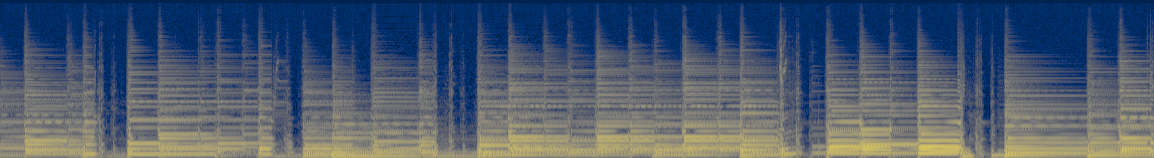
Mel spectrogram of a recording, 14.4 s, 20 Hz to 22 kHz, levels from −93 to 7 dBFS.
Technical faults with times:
4.46-6.87 call bitrate drop

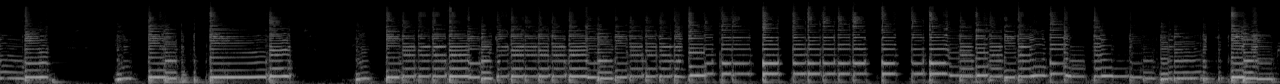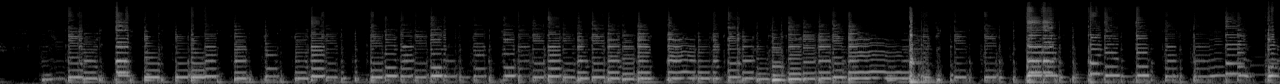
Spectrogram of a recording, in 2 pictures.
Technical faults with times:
0.00-25.61 Opus compression

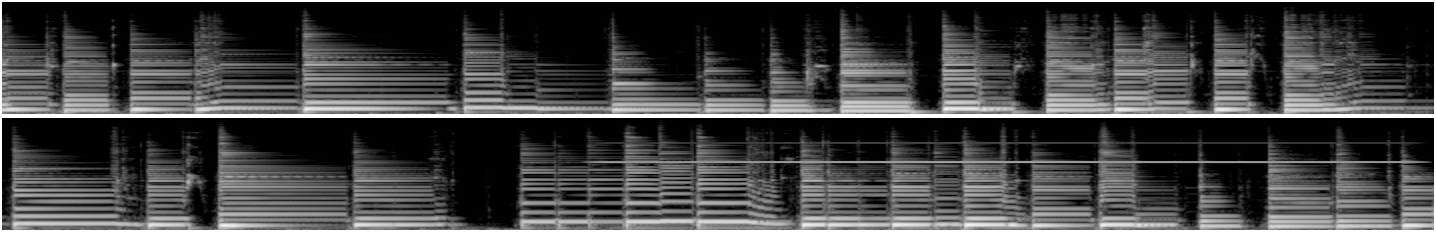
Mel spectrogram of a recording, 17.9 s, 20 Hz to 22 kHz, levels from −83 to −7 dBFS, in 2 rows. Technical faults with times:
12.56-17.91 feedback whistle

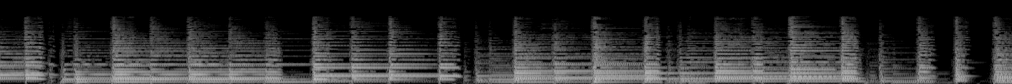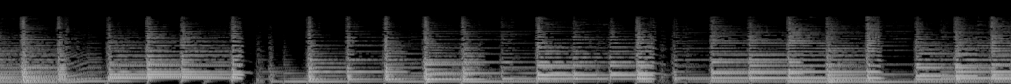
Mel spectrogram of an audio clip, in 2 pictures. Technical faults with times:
0.00-20.23 Vorbis compression

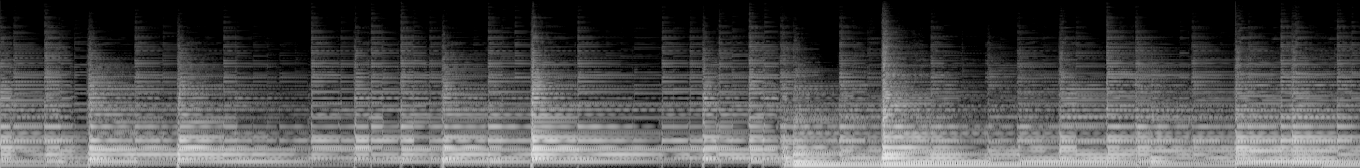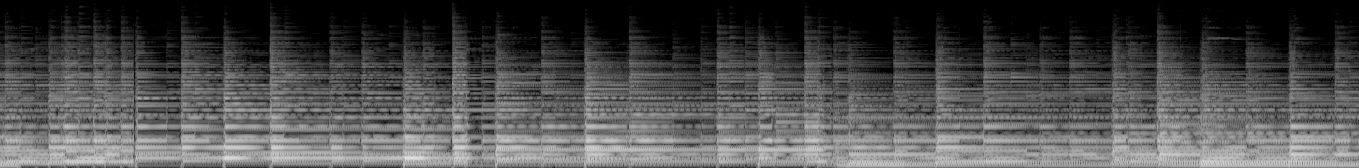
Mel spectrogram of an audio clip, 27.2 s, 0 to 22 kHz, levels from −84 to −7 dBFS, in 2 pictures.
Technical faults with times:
12.35-14.93 doubled audio track

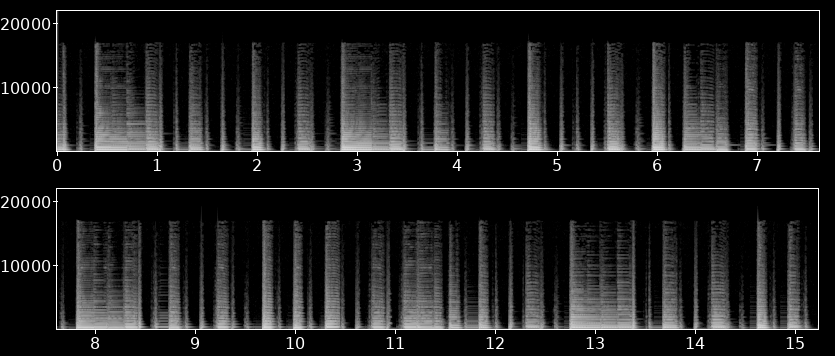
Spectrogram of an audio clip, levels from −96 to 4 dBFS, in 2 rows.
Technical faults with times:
none

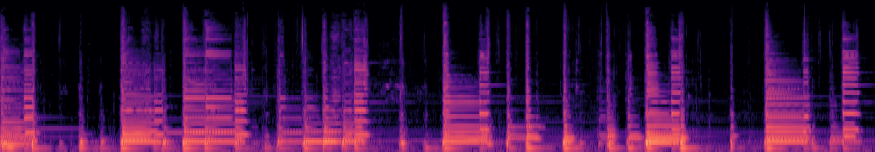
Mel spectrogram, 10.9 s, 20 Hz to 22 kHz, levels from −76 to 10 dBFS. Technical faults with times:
0.00-10.94 generation loss

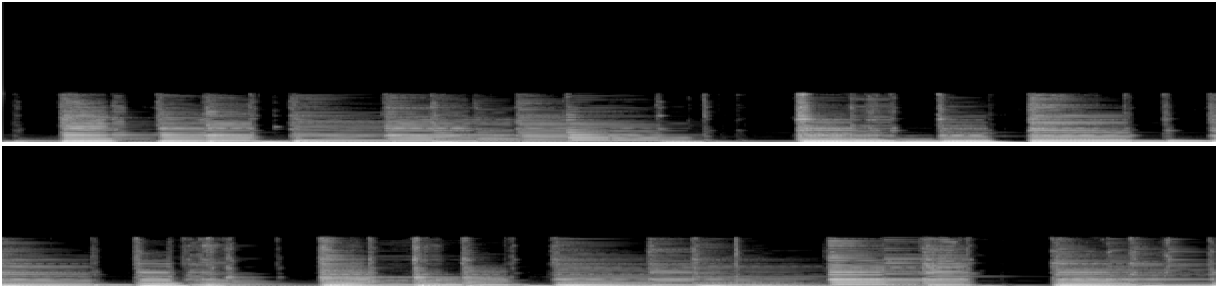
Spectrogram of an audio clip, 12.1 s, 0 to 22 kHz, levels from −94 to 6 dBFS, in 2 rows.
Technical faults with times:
0.00-12.14 noise suppressor applied to music or sounds
0.00-0.30 sound cut by the noise suppressor
0.62-0.79 sound cut by the noise suppressor
1.65-1.93 sound cut by the noise suppressor
2.28-2.83 sound cut by the noise suppressor
3.43-3.96 sound cut by the noise suppressor
7.21-7.66 sound cut by the noise suppressor
9.95-10.20 sound cut by the noise suppressor
10.91-11.33 sound cut by the noise suppressor

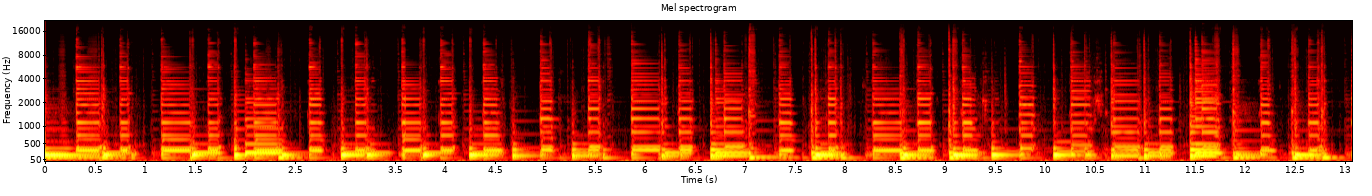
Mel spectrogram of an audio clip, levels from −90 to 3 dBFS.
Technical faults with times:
3.60 compressed frames skipped

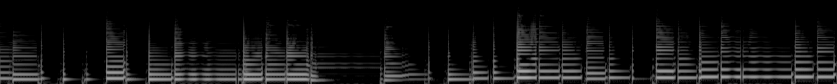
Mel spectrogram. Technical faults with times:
2.36-2.38 gap between chunks
4.88-4.91 gap between chunks
7.41-7.43 gap between chunks

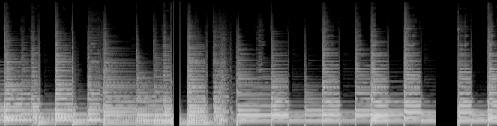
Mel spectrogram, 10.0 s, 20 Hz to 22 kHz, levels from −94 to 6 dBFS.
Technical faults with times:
3.48-3.65 digital broadcast dropout
8.73-9.20 digital broadcast dropout

